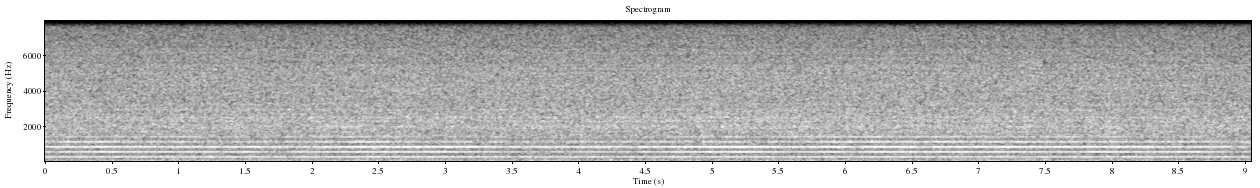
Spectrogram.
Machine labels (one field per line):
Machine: fan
